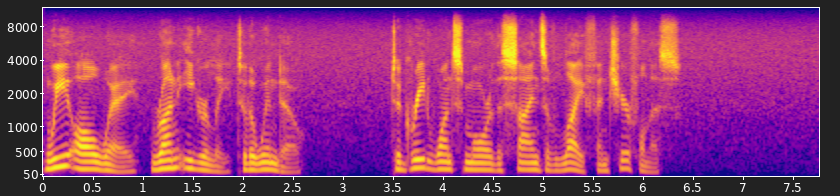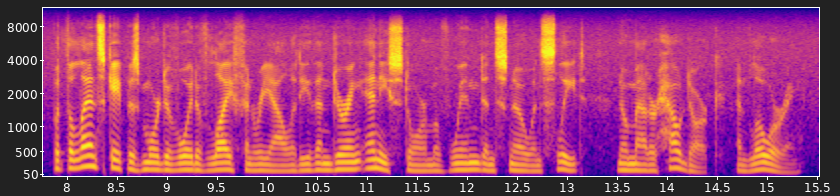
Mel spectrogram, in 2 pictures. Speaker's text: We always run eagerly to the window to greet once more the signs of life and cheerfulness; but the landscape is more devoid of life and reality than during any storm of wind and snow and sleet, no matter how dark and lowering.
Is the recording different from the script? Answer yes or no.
yes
